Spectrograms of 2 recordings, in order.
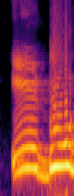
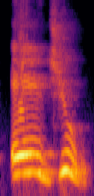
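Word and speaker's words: education: এডু নয় ই এর পর ডি আছে কিন্তু উচ্চারণ কি? এজু এজু যেকোন টাইমে গুগ এ গিয়ে এডুকেশন প্রনান্সিয়েশন এইটা লিখে টাইপ করো।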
